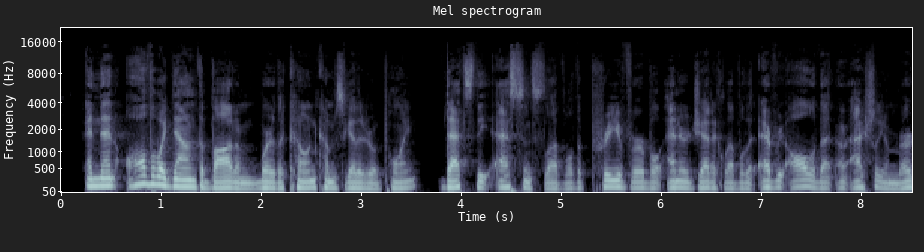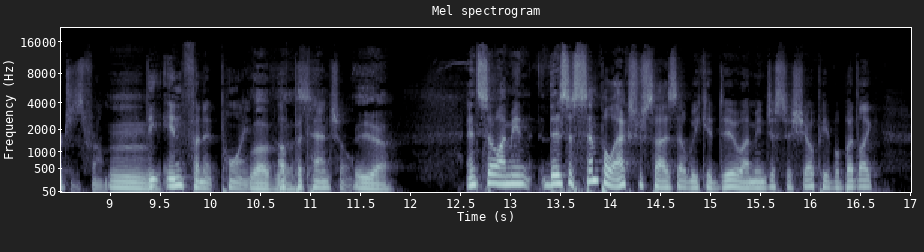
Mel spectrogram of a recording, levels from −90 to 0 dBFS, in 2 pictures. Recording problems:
none

